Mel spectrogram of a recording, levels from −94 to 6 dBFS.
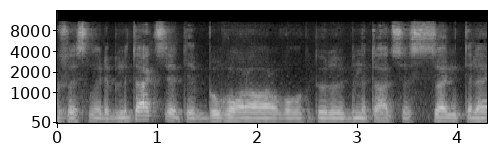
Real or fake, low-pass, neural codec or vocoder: fake; 10.8 kHz; codec, 24 kHz, 0.9 kbps, WavTokenizer, medium speech release version 2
